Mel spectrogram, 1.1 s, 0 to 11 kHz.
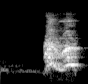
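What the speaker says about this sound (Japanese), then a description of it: "隣で犬が鳴いています。" A dog barks from the next room, one door away, heard through an Elecom HS-HP101UNCBK USB headset with dual-mic noise reduction: a short burst of barking after a faint low tone, fairly loud despite the distance.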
